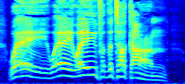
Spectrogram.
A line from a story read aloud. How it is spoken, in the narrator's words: a loud voice shouted out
